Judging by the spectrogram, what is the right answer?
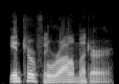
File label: "interferometer", American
